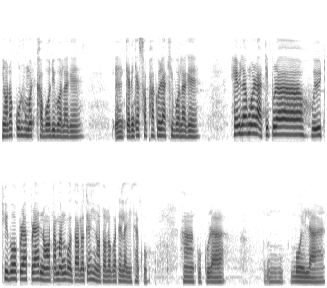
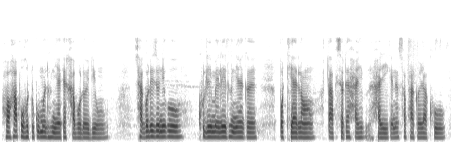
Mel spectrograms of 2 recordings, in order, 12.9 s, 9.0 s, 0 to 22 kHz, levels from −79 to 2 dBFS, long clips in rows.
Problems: none marked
